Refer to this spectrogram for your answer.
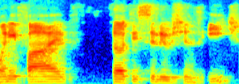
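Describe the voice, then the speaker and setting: Over a quiet background, a man speaks with an Israeli accent at a very deep, low pitch. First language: Hebrew. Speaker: cybersecurity company CEO and co-founder. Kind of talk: podcast interview.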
